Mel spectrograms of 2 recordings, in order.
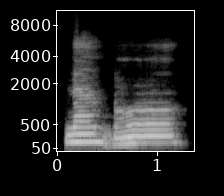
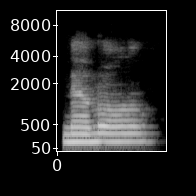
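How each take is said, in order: First: The syllable mo is on a low pitch. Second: The syllable mo is on a high pitch. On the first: "the intonation is going low" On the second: "the intonation is going high"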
